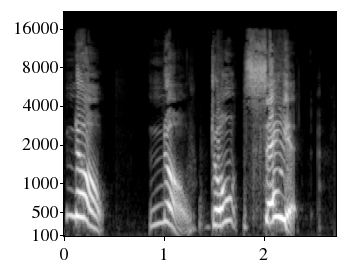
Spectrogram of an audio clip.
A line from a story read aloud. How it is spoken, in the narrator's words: cried the woman wildly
